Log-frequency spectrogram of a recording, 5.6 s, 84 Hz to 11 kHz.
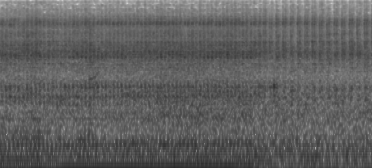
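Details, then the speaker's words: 2020 Honda Beat Street scooter at 13,000 km, idling with the fan cover off: a harsh, fast, loud, constant metallic chatter; the mechanic suspects the timing chain tensioner, valves or rocker arm. "Jadi, berdasarkan analisis atau dugaan saya, suara mesin ini kemungkinan berasal dari tensioner rantai timing, katup, atau lengan rocker."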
